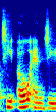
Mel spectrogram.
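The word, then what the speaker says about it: Tung: name you know my my maiden name is tongue t-u-n-g but it's actually pronounced tong in chinese so my chinese name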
